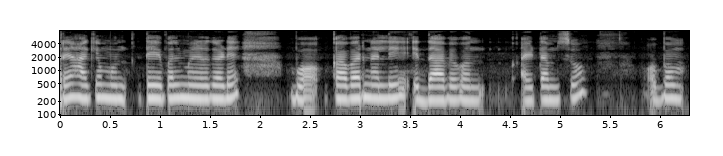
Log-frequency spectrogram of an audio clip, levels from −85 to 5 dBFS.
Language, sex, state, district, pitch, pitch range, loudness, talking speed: Kannada, female, Karnataka, Bidar, 230 Hz, 215-235 Hz, -15 LUFS, 125 wpm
